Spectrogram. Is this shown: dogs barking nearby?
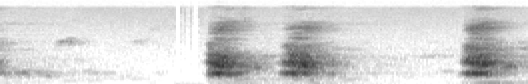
yes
